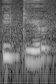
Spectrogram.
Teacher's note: bunyi P ini akan terpengaruh oleh bunyi I sehingga ucapan untuk P ini akan sedikit banyak sudah diwarnai oleh bunyi I, yakni kedua bibir sudah mulai melebar pada saat bunyi P diucapkan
